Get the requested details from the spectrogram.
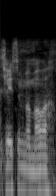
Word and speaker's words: Momoa: And when I heard that they had cast, is it Momoa? How do you pronounce it? – Yeah, Jason Momoa.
